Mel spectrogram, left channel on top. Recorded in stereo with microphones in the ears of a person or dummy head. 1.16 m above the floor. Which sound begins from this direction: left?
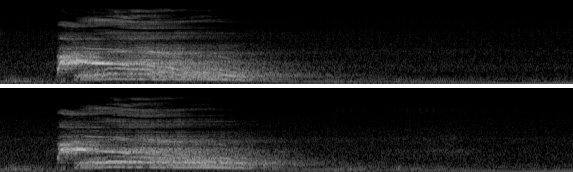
A scream, at 0.6 s.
